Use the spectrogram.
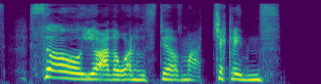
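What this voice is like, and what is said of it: Angry character voice. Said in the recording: “said the farmer in an angry voice”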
